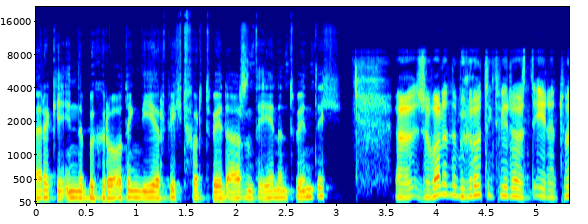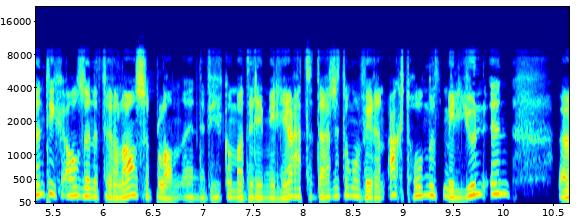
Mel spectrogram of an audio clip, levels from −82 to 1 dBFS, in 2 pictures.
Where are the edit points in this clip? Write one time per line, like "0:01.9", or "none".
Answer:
none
